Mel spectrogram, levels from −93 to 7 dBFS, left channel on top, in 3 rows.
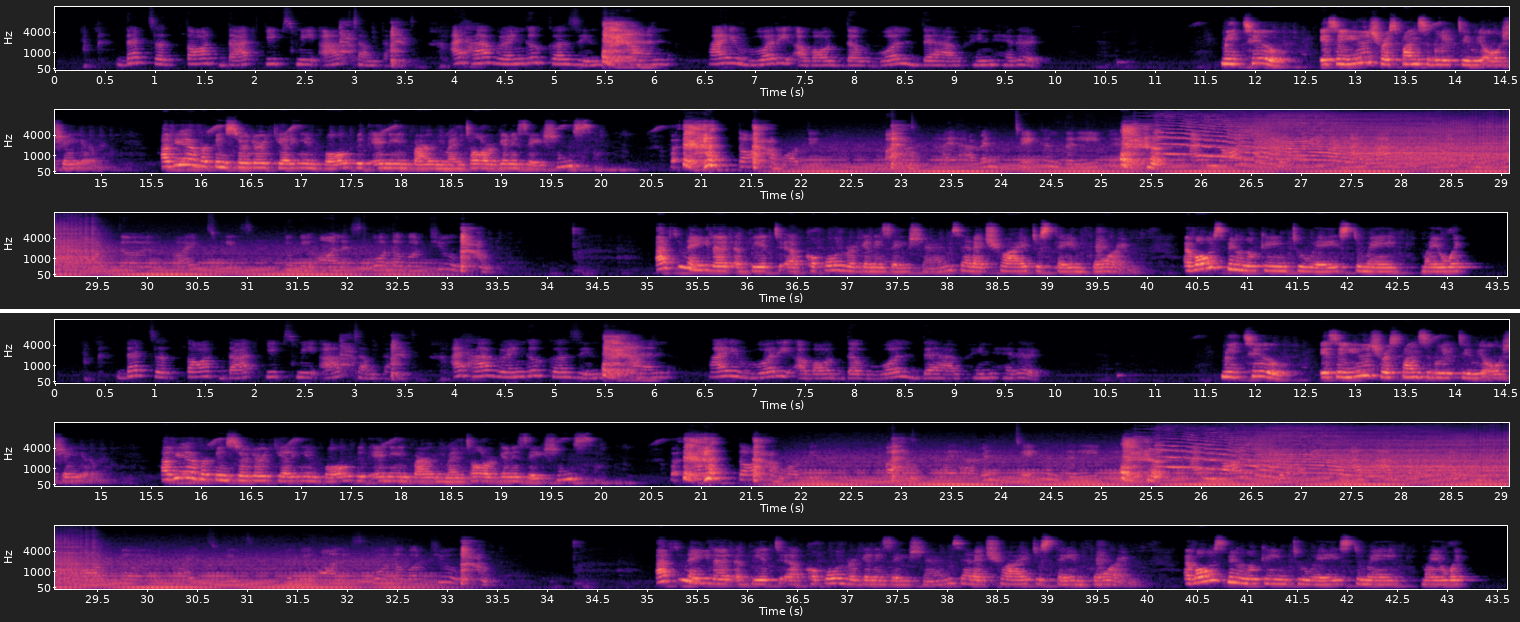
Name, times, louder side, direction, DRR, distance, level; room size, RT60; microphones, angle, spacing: voice 1, 0.4-3.5 4.0-6.2 6.5-9.8 20.9-22.2 22.7-23.0 23.4-25.2 25.9-27.1 27.5-30.5 30.8-30.9 31.4-33.2, equal, 65° left, 1.2 m, -37 dB
voice 2, 5.5-5.9 11.7-12.3 12.6-15.0 15.6-20.1 20.7-21.2 21.5-21.8 22.9-23.2 25.2-25.7 33.1-33.4 35.1-39.9 40.4-43.1, left 2 dB, 45° left, 0.8 m, -25 dB
sound 1, 21.5-33.2, right 2 dB, 35° right, 0.5 m, -35 dB
sound 2, 25.3-29.7, left 1 dB, 80° left, 1.6 m, -30 dB
2.9 x 2.9 x 3.3 m
head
